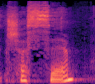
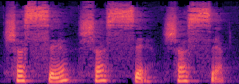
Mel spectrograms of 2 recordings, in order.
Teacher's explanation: the stress falls on the last syllable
